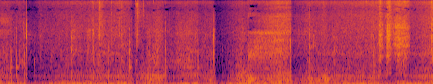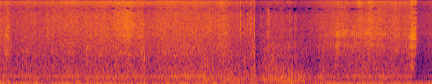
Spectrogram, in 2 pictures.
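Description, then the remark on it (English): Liquid poured onto a heating pad in a styrofoam food tray fizzes steadily and starts to warm, a continuous rough hiss dotted with sharp little crackles and pops, with no voices over it. “And she's pouring that liquid into the tray. And it's starting to fizzle already.”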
